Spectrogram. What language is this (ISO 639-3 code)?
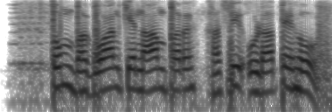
hin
